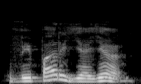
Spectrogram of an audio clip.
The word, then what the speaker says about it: विपर्यय: विपर्ययय। Whip whip के बाद में र बोलना है। यह जो ऊपर वाला र होता है ना यह उस वाले अक्षर से पहले ही बोला जाता है।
